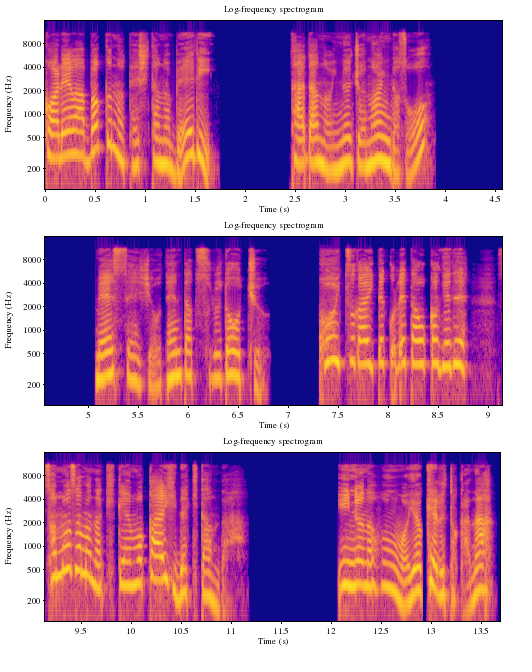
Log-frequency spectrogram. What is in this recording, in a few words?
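DIALOGUE, Japanese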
